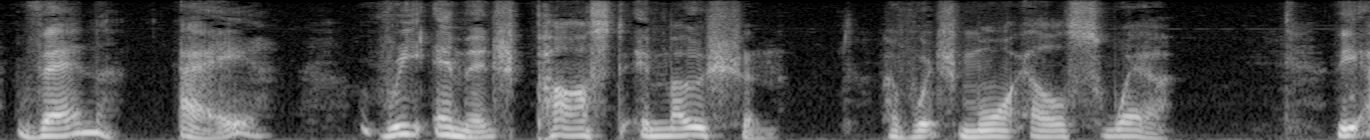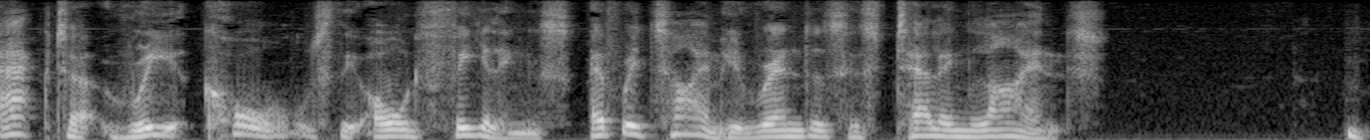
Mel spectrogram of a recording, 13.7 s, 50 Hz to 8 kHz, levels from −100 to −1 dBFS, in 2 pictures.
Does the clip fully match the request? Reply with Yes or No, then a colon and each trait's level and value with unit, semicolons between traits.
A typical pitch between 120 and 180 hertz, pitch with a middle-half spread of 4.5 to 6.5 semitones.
No: medium, 140 Hz; average, 3.7 semitones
